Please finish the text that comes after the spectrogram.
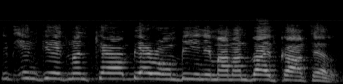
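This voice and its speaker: A man's voice: very high voice, fairly even intonation, moderate pace, sharp tone. An older man giving a rambling, anecdotal address to a community meeting, calling on people in the room. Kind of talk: public address to an audience. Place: meeting hall.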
